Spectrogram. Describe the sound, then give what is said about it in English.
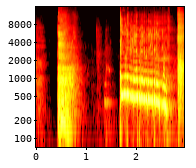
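A person imitates a turkey gobble with a loud, rapid, warbling vocal trill lasting about a second. A short breathy burst comes before it, and another brief sound follows. “Will you give me a quick gobble here?”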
